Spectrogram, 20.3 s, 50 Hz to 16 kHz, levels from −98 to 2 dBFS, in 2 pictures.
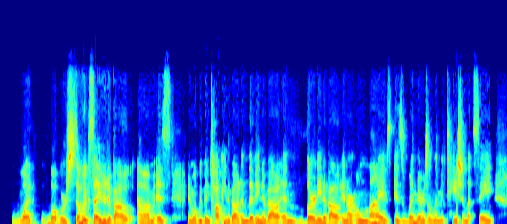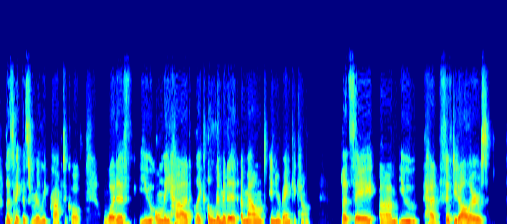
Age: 30-49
